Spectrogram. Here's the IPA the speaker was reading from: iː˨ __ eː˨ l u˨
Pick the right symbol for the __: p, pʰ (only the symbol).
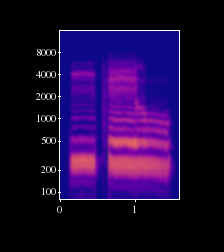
pʰ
